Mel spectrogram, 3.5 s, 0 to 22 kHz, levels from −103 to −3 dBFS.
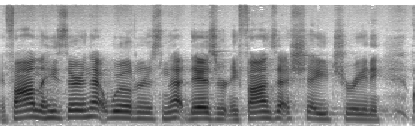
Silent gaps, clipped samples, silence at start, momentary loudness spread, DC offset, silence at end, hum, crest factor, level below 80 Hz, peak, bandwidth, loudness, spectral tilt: none; under 0.1%; 0 s; 9 LU; under 0.1%; 0.1 s; none; 20 dB; -74 dBFS; 0 dBFS; 19.5 kHz; -20 LUFS; -3.5 dB/octave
